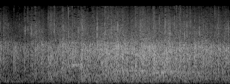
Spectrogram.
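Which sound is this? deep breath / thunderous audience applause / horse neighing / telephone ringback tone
thunderous audience applause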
